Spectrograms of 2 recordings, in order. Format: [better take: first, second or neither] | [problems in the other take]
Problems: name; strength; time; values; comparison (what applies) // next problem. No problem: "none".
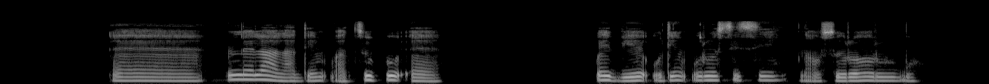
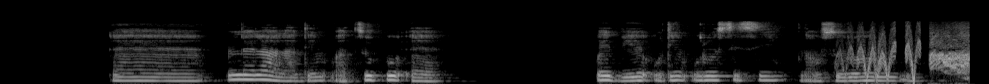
first | background sound (Scratching (performance technique)); 2 dB above the speech // room echo; dies away in 0.4 s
